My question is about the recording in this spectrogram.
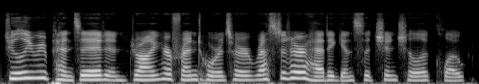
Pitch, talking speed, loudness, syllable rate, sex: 215 Hz, 190 wpm, -16 LUFS, 5.1 syllables/s, female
